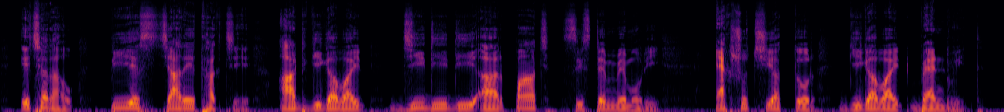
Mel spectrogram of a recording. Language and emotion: Bengali, neutral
